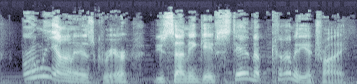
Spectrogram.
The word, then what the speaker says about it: Buscemi: For the first half of his life, Steve Buscemi pronounced his name Buscemi instead of Buscemi, but it wasn't until he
